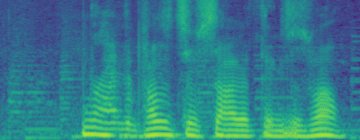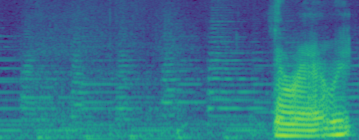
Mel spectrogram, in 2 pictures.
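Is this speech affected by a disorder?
Yes: Duchenne muscular dystrophy; night ventilator, past punctured lung on night ventilator.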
